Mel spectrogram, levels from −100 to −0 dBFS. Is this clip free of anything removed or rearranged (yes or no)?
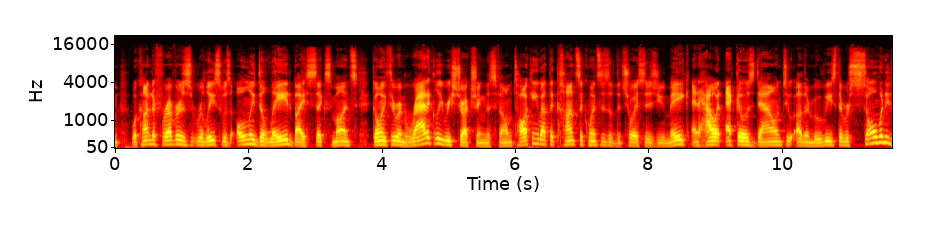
yes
